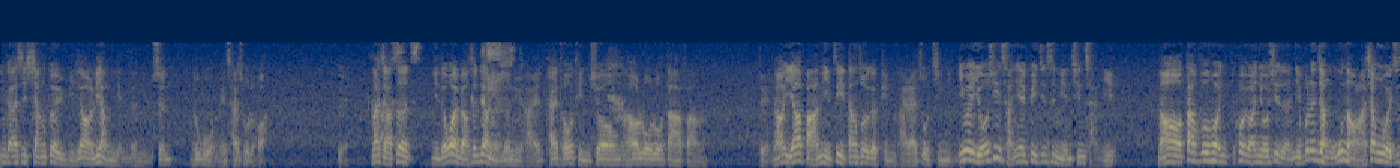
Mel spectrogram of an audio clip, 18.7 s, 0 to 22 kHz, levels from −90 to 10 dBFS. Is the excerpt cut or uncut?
cut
